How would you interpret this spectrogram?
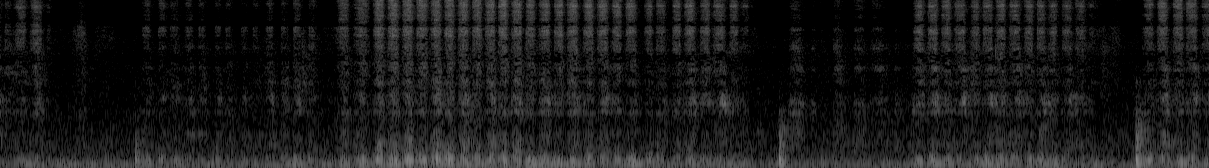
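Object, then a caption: Wooden colored pencil on thin paper. An orange wooden colored pencil, held in the fingertips, shades a thin paper coloring page with steady strokes. The quiet, rhythmic scratchy rubbing of the pencil tip on the paper carries a bright papery hiss over a faint low hum, with a few slightly sharper strokes standing out.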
